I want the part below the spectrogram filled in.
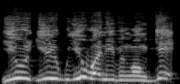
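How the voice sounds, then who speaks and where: A man hosting a casual live-stream podcast, talking in an animated, slangy way with frequent laughs. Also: extremely high pitch, fairly quick, dry recording, clean studio sound. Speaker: podcast host.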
